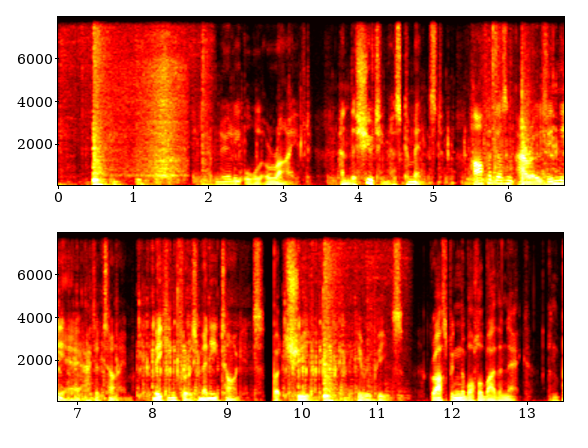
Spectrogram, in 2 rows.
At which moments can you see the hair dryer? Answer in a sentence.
You can hear the hair dryer from 0.1 to 1.8 s.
